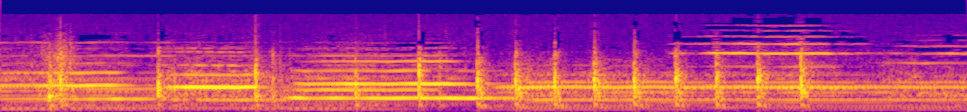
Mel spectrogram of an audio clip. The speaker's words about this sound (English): No one answered my knock.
